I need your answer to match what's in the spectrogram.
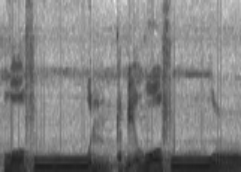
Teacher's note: Perhatikan huruf ro di sini. Huruf ro dia dalam keadaan tebal, bukan tipis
